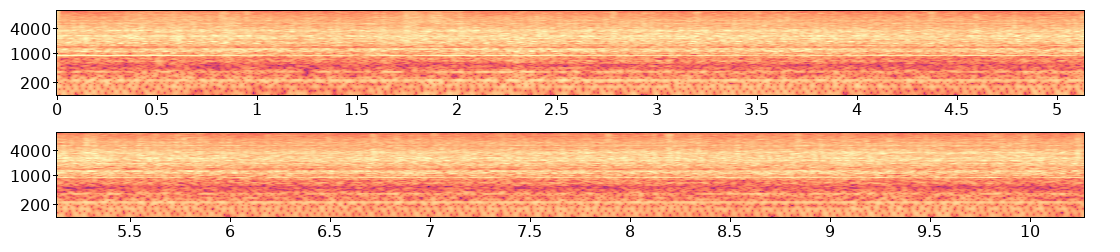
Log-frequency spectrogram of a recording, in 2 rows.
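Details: 2007 Citroen C1 petrol engine during a fuel sender replacement job: ticking over evenly at about three pulses a second, no misses or knocks; normal idle.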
